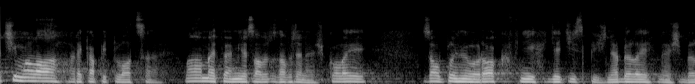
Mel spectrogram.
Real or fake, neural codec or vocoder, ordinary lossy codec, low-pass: real; none; Opus, 16 kbps; 14.4 kHz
